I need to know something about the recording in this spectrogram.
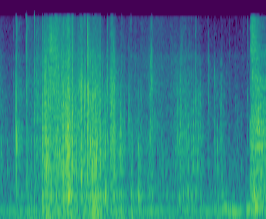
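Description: A clear plastic zip-top bag packed with wrapped Twix bars crinkling as it is handled and pulled at by the seal. The crackling comes in irregular bursts, loudest about half a second in. A short laugh comes at the very end.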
